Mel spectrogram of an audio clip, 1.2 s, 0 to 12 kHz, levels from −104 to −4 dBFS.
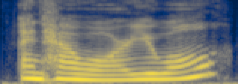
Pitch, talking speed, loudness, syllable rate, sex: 230 Hz, 250 wpm, -12 LUFS, 6.4 syllables/s, female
